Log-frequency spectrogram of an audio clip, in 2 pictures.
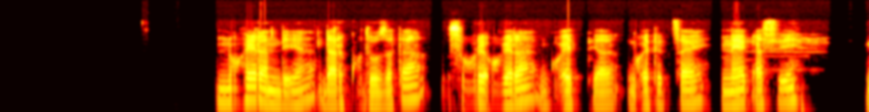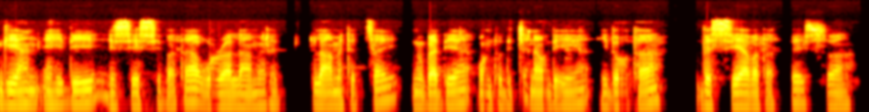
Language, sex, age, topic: Gamo, male, 25-35, government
